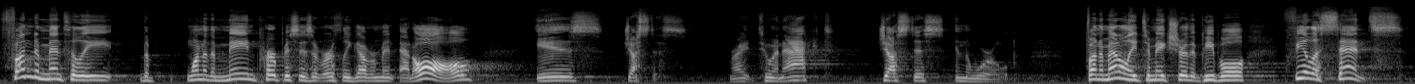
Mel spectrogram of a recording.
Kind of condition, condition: setting, large echoing room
